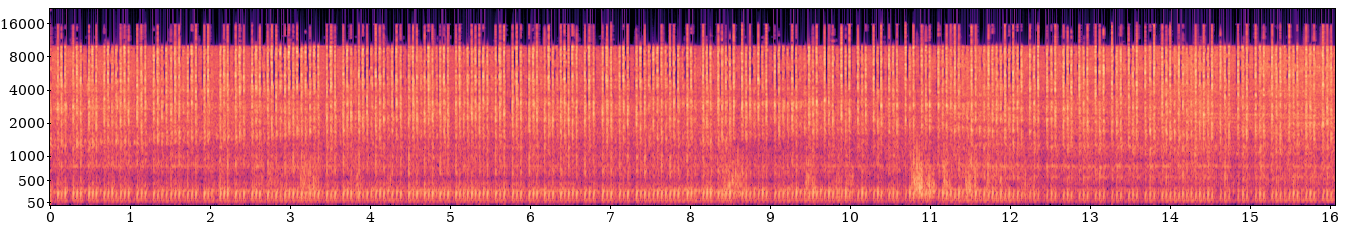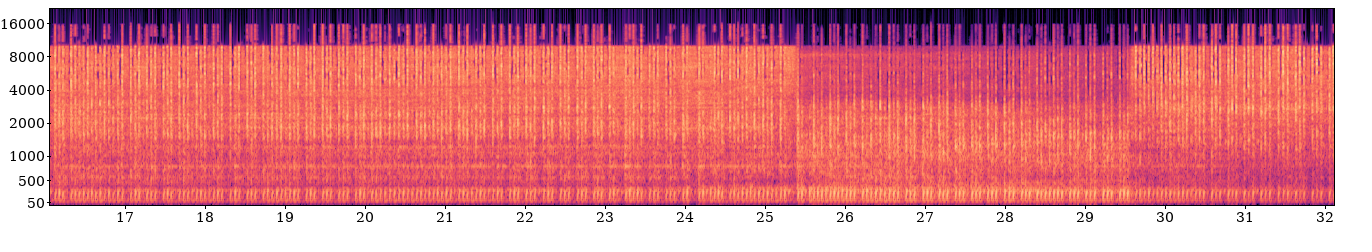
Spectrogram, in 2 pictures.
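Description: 1980 Kawasaki KZ750 twin's air-cooled parallel-twin engine running steadily after a kick start.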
